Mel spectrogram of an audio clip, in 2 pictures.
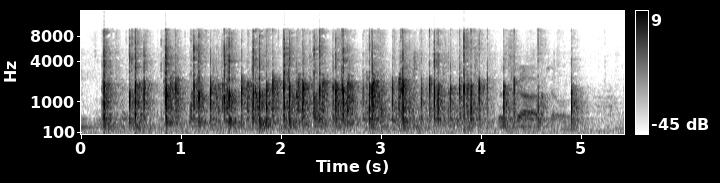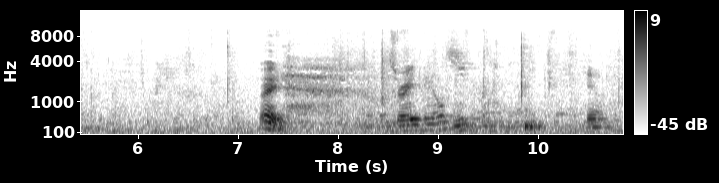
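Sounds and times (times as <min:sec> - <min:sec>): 
room full of people applauding: 0:00.0 - 0:05.2
speech: 0:07.3 - 0:07.7, 0:08.6 - 0:10.8.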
